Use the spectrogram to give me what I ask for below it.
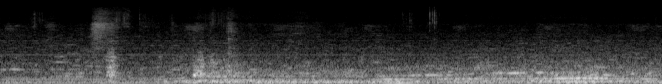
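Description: Across the whole clip a noise suppressor applied to music or sounds is at work: a speech-oriented processor treats sustained tones, ambience and decay as noise and pulls them down, so onsets pass while held portions sink by about 5 dB, giving audible pumping and thinning.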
